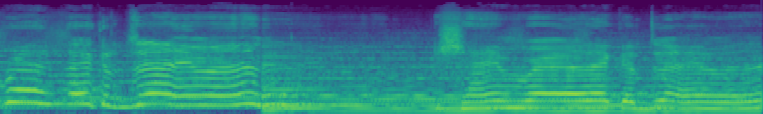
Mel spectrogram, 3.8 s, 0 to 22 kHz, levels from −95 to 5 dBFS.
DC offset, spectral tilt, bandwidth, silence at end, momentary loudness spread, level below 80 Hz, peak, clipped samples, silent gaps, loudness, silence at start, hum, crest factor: under 0.1%; -4.5 dB/octave; 16.5 kHz; 0 s; 9 LU; -58 dBFS; -4 dBFS; under 0.1%; none; -17 LUFS; 0 s; none; 14 dB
